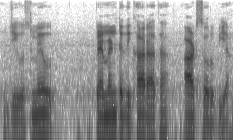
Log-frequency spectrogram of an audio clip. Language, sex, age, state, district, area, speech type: Urdu, male, 18-30, Bihar, Purnia, rural, spontaneous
